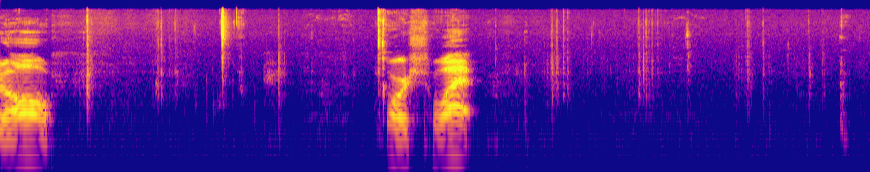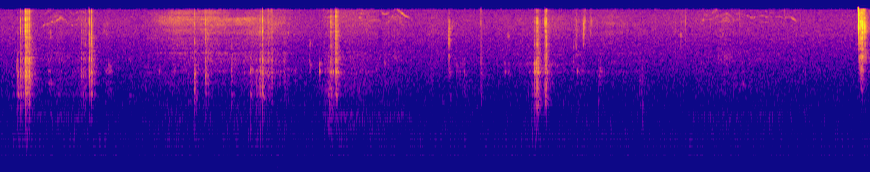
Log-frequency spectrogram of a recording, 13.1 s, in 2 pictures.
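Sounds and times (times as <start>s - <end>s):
chewing crunchy bug: 3.9s - 9.2s.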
